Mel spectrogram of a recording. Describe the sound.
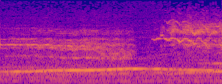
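A horse whinnies in a long, wavering, high-pitched call over a steady, sustained low tone.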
